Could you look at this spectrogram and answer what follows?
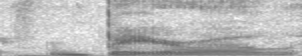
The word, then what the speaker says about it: Barrow: He also lost his New York property, including the carriage house, 17 Barrow Street. Is that Barrow? Am I saying that right? – Sure.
